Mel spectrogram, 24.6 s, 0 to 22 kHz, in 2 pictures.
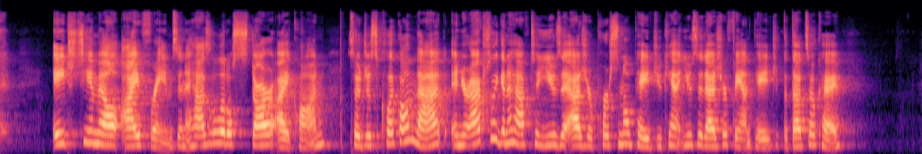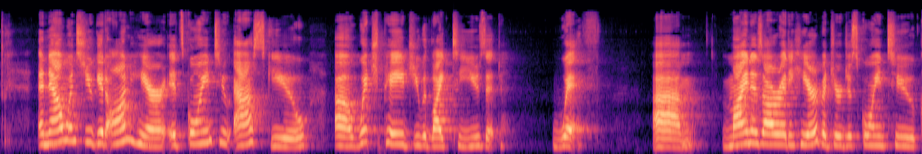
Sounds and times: Speech: 0:00.7 - 0:11.3, 0:12.8 - 0:19.1, 0:19.7 - 0:20.3, 0:21.0 - 0:24.5.

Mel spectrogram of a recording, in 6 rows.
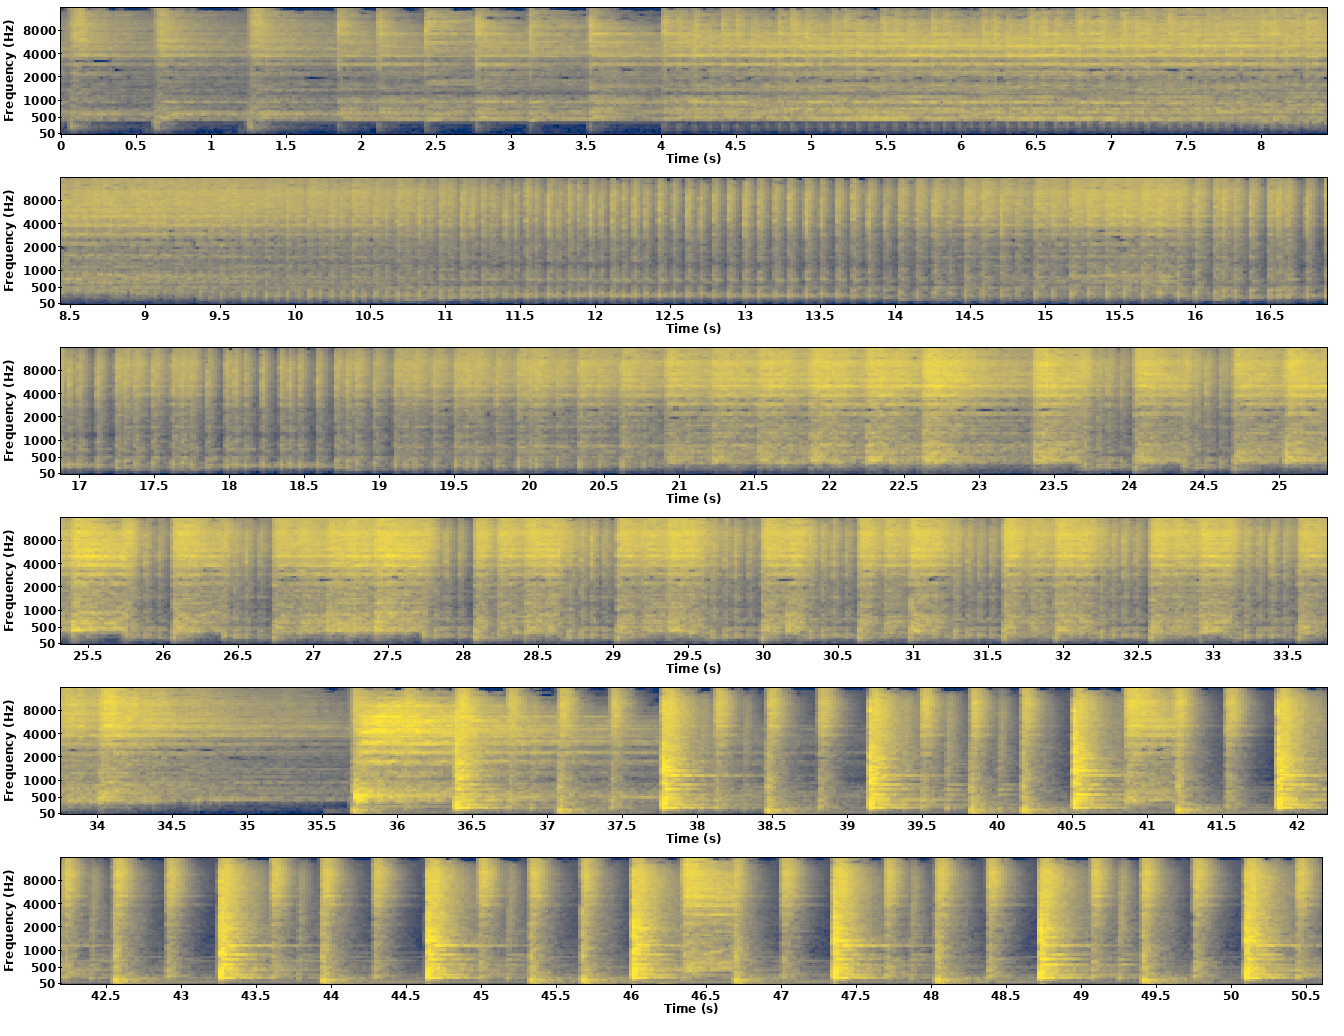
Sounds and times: Drum kit: 0:00.0 - 0:50.6
Drum: 0:04.8 - 0:34.5, 0:35.6 - 0:50.6.

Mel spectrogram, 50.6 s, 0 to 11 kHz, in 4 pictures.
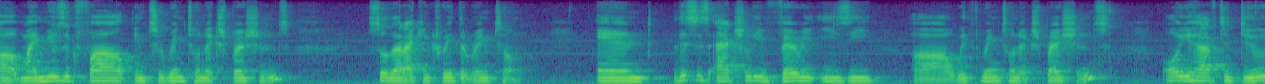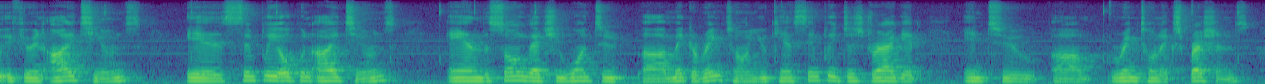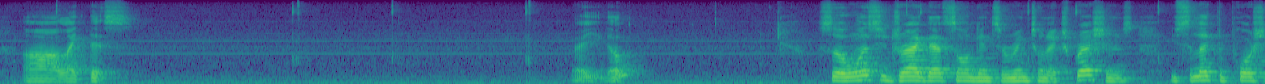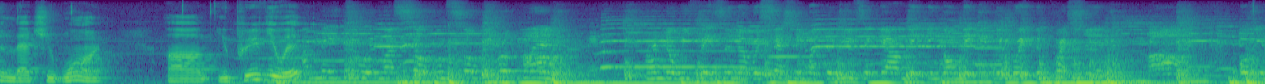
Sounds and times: Speech: 0:00.0 - 0:03.0, 0:03.7 - 0:05.3, 0:06.0 - 0:26.7, 0:31.0 - 0:31.8, 0:33.5 - 0:41.7
Clicking: 0:28.2 - 0:28.4, 0:30.5 - 0:30.7.

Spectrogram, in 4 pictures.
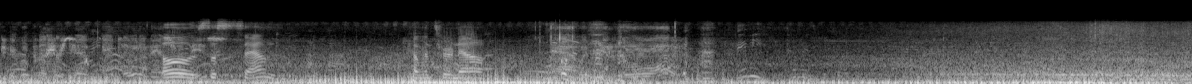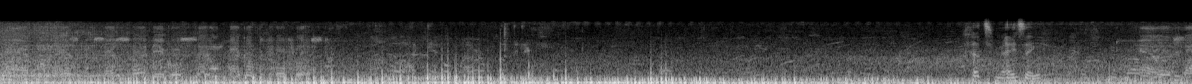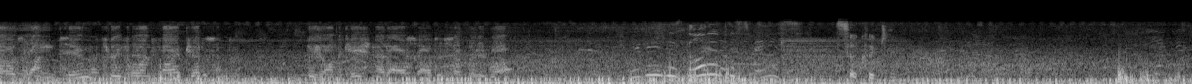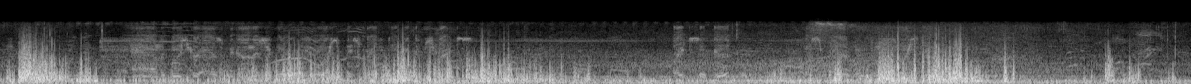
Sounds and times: Speech: 0:00.0 - 0:02.9, 0:04.0 - 0:08.2, 0:11.9 - 0:17.6, 0:21.6 - 0:26.2, 0:26.8 - 0:32.8, 0:35.1 - 0:47.6
Wind noise (microphone): 0:00.0 - 0:47.6.

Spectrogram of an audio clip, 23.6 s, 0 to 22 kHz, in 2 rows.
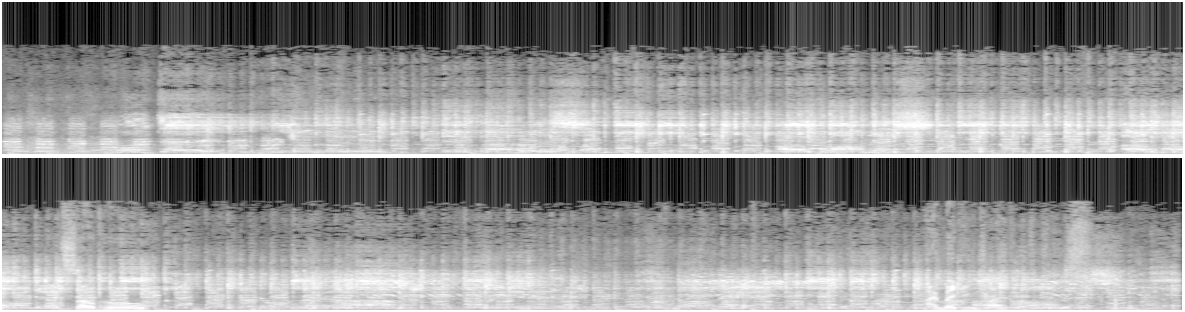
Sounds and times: Music: 0:00.0 - 0:23.6
Speech: 0:12.3 - 0:13.3, 0:20.3 - 0:23.0.

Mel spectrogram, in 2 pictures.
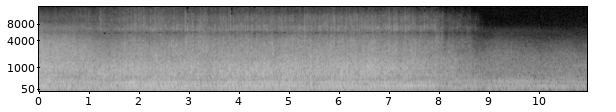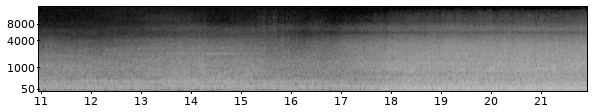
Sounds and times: Fixed-wing aircraft, airplane: 0:00.0 - 0:21.9
Propeller, airscrew: 0:00.0 - 0:21.9.

